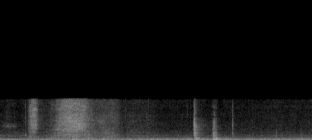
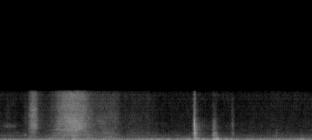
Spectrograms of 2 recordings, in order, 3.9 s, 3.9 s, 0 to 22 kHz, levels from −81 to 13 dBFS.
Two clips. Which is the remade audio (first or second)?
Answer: second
